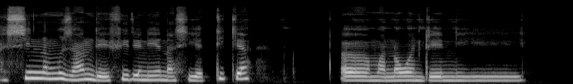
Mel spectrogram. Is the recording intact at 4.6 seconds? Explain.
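Yes, the speech at 4.6 seconds plays through intact, with no dropout, click, distortion or other fault at that moment.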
